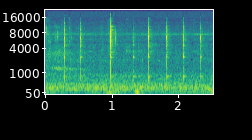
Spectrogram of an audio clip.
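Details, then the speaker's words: HUXWRX HX QD titanium suppressor shaken by hand: light metallic clicks, roughly four a second, from something loose inside; owner suspects welds of the 3D-printed core have come loose from the sleeve, not confirmed. "I think there's just some welds coming apart uh disconnecting it from the sleeve so here's the example so if I just put it here the whole kind of unit I feel rattling in"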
